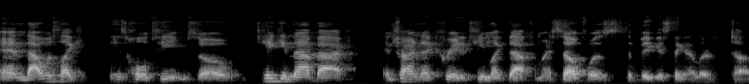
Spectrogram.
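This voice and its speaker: A man talks at a moderate pace, with the background quiet. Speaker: MMA fighter. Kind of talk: interview. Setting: video call. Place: home room. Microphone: video call.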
